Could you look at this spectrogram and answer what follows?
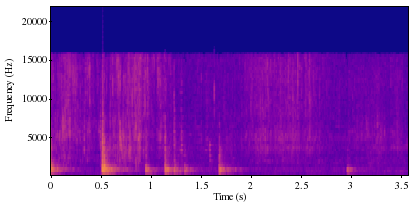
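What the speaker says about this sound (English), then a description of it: "And mix it thoroughly." Ground meat for lula kebab being mixed by hand in a bowl, a few wet slapping squelches in an uneven rhythm, close, then fading to quiet.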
